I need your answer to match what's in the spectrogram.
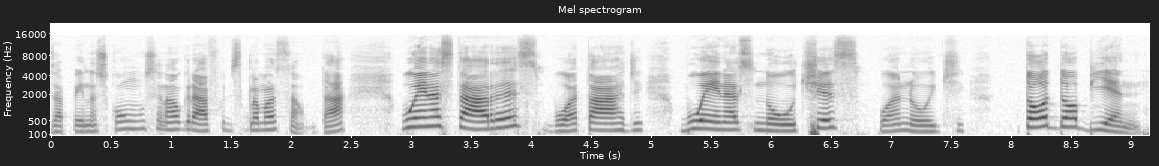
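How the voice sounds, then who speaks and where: Bright, crisp Brazilian woman teaching Spanish. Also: fairly high pitch, no room sound. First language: Portuguese. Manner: slow, emphatic modeling of phrases, then quick asides with frequent "né?" and "tá?". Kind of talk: recorded online language lesson.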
